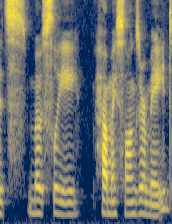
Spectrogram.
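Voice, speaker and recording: With a French accent, a woman speaks at a fairly low pitch in fairly even intonation, recorded very cleanly against a silent background. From Switzerland. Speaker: singer-songwriter. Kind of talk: interview.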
